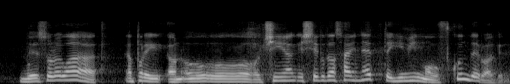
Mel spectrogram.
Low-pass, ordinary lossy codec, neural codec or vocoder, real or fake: none; none; codec, 16 kHz, 0.8 kbps, ZipCodec; fake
